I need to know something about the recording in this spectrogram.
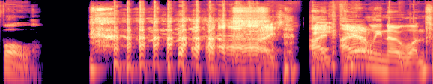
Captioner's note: laughter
